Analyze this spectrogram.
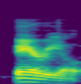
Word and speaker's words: burial: simple pronunciation is baral burial and the intonation is on the first syllable okay thank you excellent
